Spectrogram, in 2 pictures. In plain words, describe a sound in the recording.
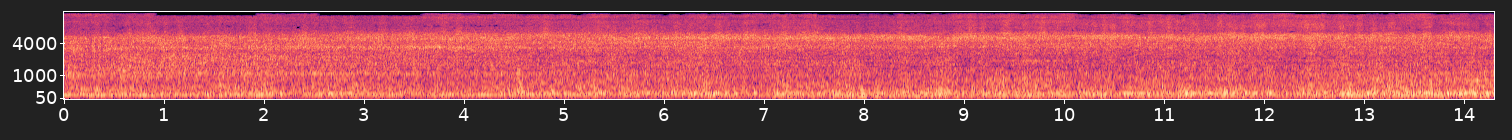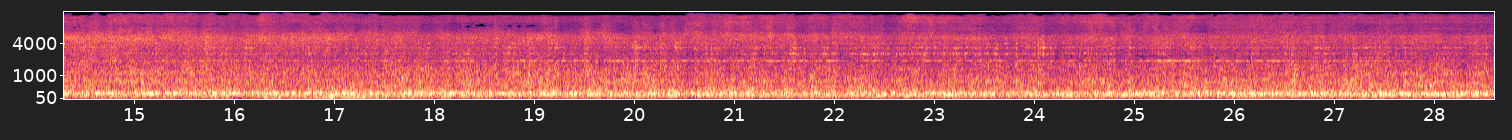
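A heavy lorry engine rumbles steadily close by.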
